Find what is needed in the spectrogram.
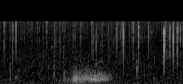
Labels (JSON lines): {"label": "biophony, growl", "recorder": "SoundTrap 600 or HydroMoth"}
